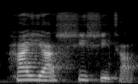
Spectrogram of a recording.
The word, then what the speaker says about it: Hayashishita: Hayashishita.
